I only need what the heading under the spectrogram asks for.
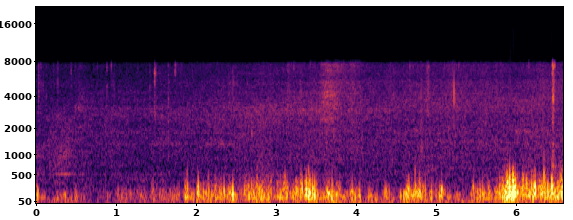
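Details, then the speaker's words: Kawasaki ER5 twin after fitting second-hand replacement coils, likes choke; low lumpy surging and sagging exhaust beat, misfiring and running as badly as before, owner suspects the already-cleaned carbs. "So it's running as terribly as it was before. It actually ran possibly a touch better before."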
